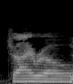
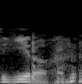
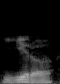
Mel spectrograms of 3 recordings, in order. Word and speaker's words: gyro: Now, you said gyro because I just want to make sure because, you know, sometimes you hear, like, gyro. – No, it's gyro. Okay. It's a soft G, soft G-Y combination, if you will. So it is pronounced gyro, and it comes with, it's a lamb and beef combination with spices.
